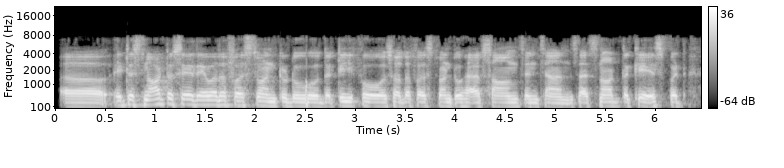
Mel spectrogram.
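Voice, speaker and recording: A man, a guest journalist explaining at length with frequent pauses. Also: medium pitch, steady tone, muffled recording. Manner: explanatory, with many uh fillers and restarts. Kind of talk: conversational interview.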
